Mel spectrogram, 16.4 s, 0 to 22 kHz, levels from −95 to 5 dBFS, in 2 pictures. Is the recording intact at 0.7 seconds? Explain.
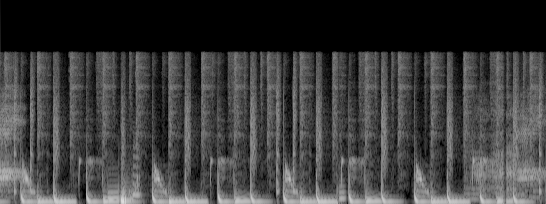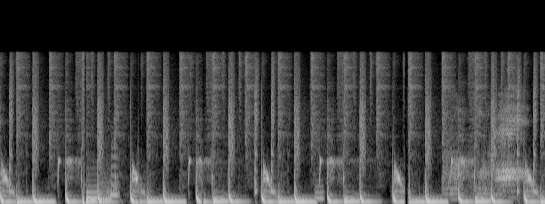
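Yes, the audio at 0.7 s is intact, with only the expected band limit of a call path that has nothing above 8 kHz, which fits a G.722 call.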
